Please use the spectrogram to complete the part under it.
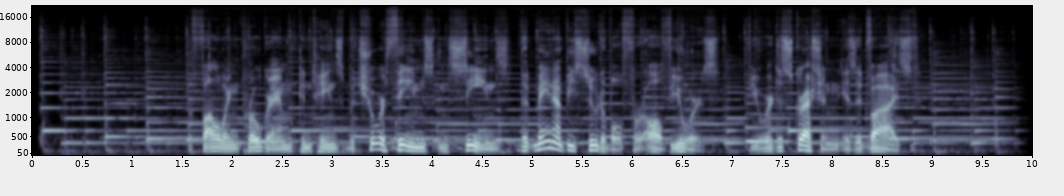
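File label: Announcer Mature Scenes male; mature themes and scenes; PBS WI; Promotions; Rebrands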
